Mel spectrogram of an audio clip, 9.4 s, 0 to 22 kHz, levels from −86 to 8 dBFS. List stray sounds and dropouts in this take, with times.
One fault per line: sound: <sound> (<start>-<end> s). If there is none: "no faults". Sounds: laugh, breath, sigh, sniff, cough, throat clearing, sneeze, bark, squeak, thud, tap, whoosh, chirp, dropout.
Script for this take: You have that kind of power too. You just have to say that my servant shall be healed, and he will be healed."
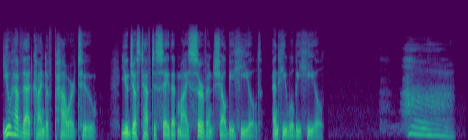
sound: sigh (7.6-9.1 s)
